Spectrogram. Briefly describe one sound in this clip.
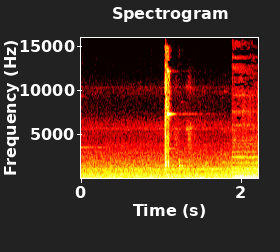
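A short, bright interface click sounds as a menu closes.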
